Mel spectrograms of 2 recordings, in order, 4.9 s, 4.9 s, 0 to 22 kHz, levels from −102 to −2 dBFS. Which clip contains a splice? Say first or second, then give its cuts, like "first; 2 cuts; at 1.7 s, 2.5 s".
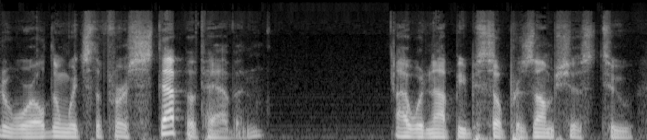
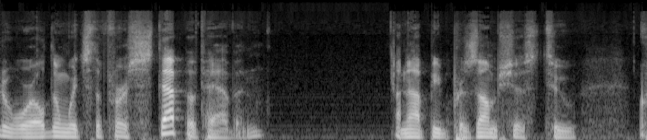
second; 2 cuts; at 3.0 s, 3.3 s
